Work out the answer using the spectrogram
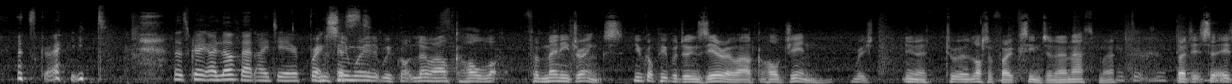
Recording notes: A summer's day in a Somerset cider orchard. Head to the sleepy hamlet of Shepton Montague in Somerset.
